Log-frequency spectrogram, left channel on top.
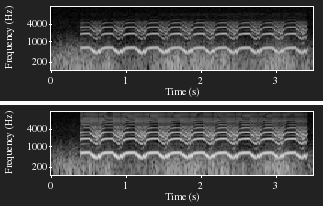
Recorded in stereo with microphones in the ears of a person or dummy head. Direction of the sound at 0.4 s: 50° right (ahead or behind).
